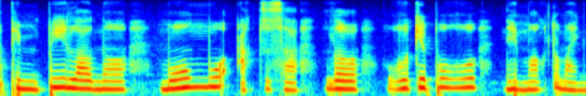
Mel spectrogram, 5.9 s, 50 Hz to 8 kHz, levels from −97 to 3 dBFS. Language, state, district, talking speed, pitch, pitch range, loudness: Sumi, Nagaland, Kohima, 125 wpm, 210 Hz, 200-235 Hz, -15 LUFS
